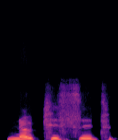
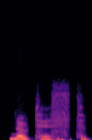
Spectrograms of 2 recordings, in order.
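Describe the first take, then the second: First: The ending adds a vowel; it is three syllables. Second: The ending adds no syllable; it is two syllables. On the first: The speaker calls it wrong. "this both adds a syllable and a vowel sound" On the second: The speaker calls it right. "the base form has the same number of syllables as the past tense ed form"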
